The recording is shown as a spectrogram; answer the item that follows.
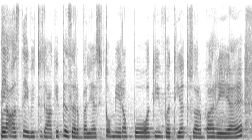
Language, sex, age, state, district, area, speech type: Punjabi, female, 18-30, Punjab, Sangrur, rural, spontaneous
